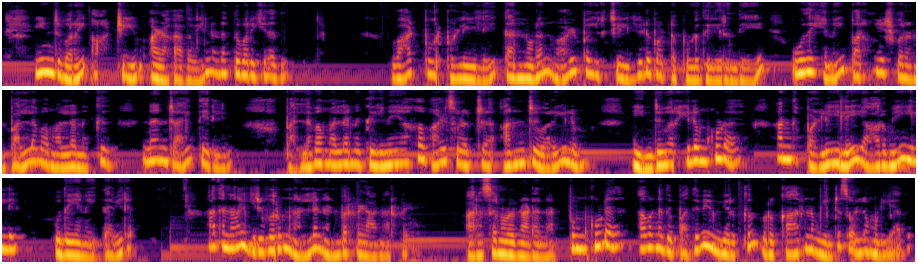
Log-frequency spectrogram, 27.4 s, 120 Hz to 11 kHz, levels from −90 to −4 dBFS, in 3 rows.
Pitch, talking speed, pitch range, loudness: 195 Hz, 110 wpm, 175-235 Hz, -23 LUFS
